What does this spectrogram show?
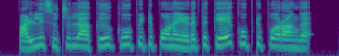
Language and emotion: Tamil, angry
